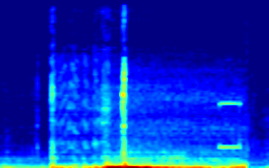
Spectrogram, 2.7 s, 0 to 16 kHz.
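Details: 2010 Mercedes E-class Cabriolet (C207) restarted after fitting an electronic steering lock emulator for a failing, clicking steering lock: short crank, fires at once and runs smoothly with a dash chime; clean, normal start.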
